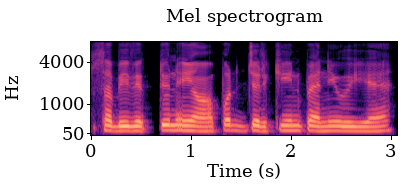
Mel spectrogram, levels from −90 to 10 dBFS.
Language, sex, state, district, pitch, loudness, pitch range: Hindi, male, Uttar Pradesh, Shamli, 150 Hz, -12 LUFS, 145-160 Hz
